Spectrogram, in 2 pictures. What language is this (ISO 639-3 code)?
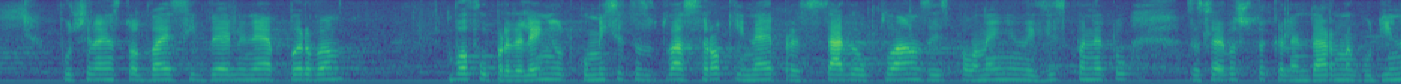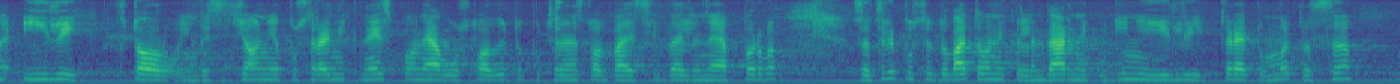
bul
